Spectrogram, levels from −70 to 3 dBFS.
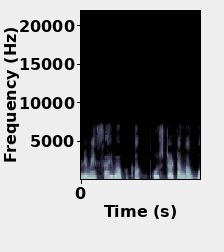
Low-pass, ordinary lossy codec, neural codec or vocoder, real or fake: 7.2 kHz; MP3, 32 kbps; none; real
